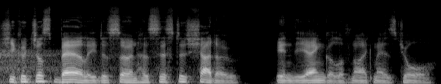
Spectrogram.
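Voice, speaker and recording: Low-voiced man narrating a dark story. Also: fairly even intonation, moderate pace, noisy background. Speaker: fan fiction narrator. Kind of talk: dramatic scripted story narration. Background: ambient sound effects.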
